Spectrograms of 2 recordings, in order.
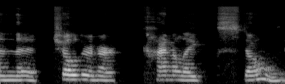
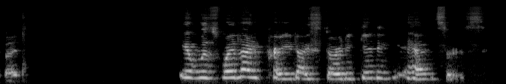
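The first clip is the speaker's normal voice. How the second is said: on the verge of tears, tearful voice; 6 semitones higher than usual. Telling another speaker about a hard time, tearing up. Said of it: "I'm gonna tear up a bit here".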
